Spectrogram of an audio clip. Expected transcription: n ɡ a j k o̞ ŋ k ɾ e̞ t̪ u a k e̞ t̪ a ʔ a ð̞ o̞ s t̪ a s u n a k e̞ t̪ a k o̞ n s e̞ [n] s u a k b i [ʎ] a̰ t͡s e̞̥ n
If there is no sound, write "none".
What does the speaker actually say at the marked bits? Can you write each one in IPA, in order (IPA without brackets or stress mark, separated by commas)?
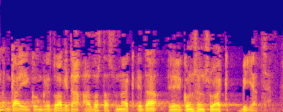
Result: n, ʎ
